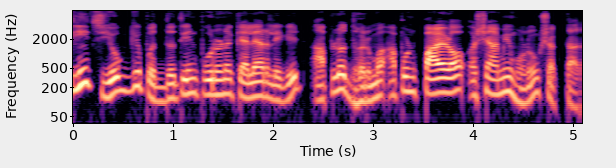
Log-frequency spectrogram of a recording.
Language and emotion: Goan Konkani, neutral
